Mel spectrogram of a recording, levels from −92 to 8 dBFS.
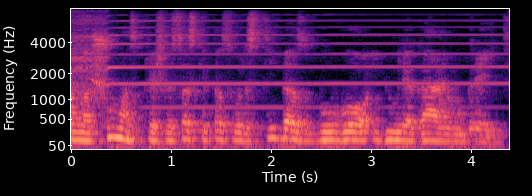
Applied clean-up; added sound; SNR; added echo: none; Bowed string instrument; 16 dB; reverberation time 0.4 s.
